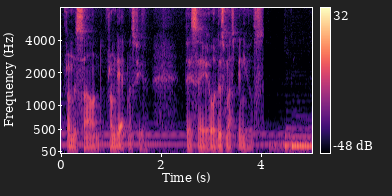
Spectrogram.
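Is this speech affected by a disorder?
No.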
